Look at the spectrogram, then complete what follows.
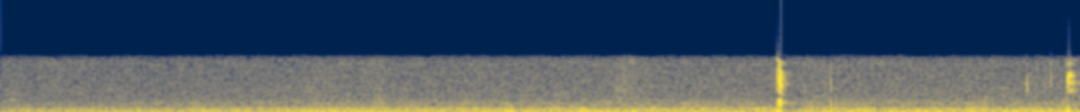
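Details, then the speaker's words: Three-day-old baby boy, who hiccuped often in utero, having one of many hiccup fits: soft room noise broken by a sharp hiccup, then a fainter second one; hiccups. "the hiccups huh poor thing poor thing there's nothing Mommy can do to help you though"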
